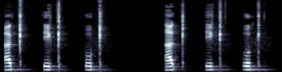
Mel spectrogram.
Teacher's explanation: Huruf kaf mungkin sama dengan huruf K, tapi memiliki perbedaan pada sifat hams, di mana ketika huruf kaf dalam kondisi sukun terdengar ada bunyi aliran nafas.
